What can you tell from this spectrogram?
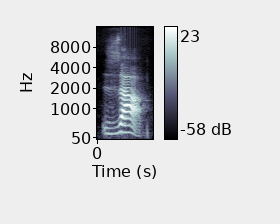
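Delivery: "जा" pronounced za, pitched low; buzzed z sound. Shown as a demonstration. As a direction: buzz the z in za for "जा". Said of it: "इसको जा नहीं बोलेंगे". ("जा" को ज़ा बोलें)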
